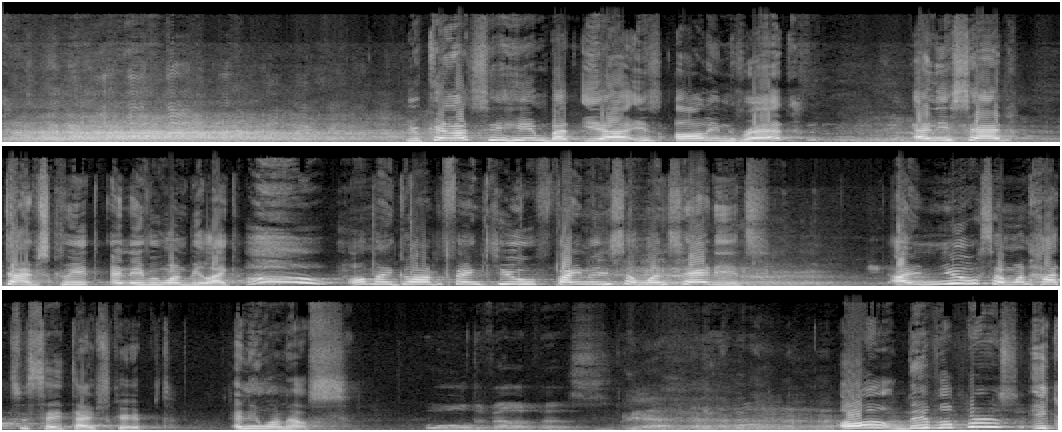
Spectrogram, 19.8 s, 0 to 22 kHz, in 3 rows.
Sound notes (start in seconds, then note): 0.0 audience laughing; 8.5 gasps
